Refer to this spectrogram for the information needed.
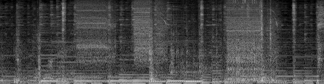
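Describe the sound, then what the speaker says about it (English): A power drill works on car interior carbon parts, whining in several bursts with pauses between, its motor pitch shifting under load and rattling mechanically close by. "It's just going to be a case of drilling a few holes and screwing it in."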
